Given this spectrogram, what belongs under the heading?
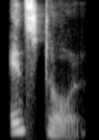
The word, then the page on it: install: Indian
